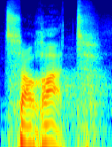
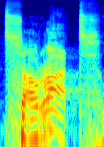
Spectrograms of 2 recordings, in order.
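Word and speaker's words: tzaraat: Say it with me, roll your R real good. Tzarat. Tzarat.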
